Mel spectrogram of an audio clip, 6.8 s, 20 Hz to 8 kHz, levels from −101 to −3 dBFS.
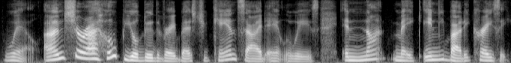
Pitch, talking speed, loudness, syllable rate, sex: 170 Hz, 185 wpm, -19 LUFS, 4.4 syllables/s, female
